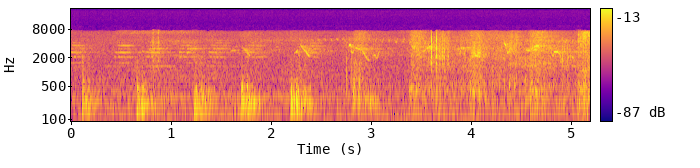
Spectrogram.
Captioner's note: footsteps on stairs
